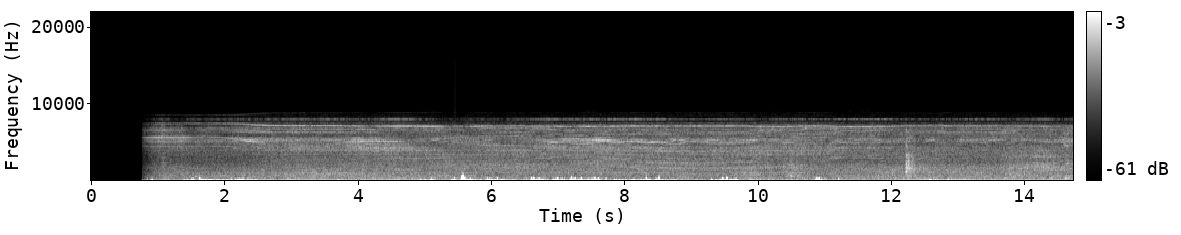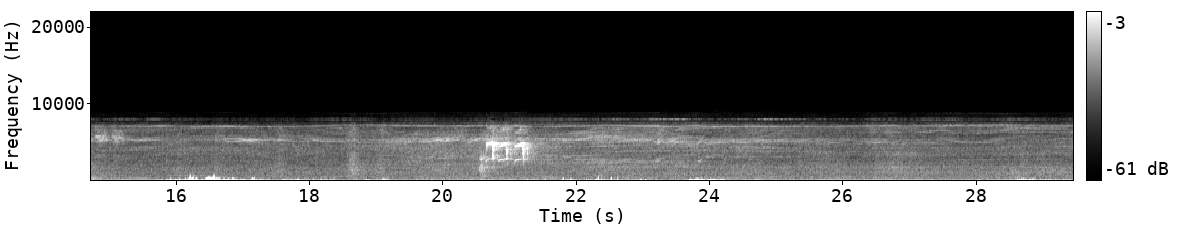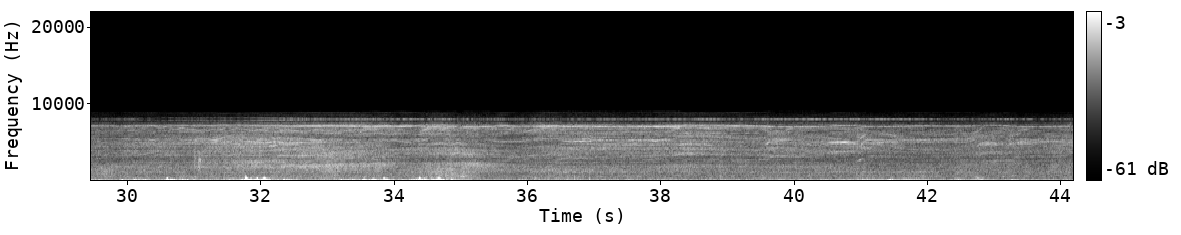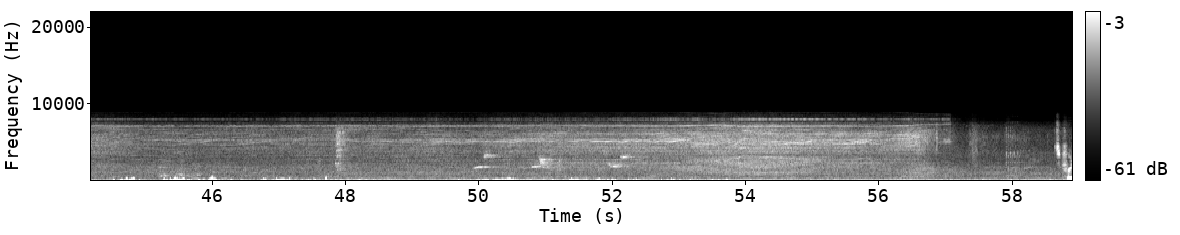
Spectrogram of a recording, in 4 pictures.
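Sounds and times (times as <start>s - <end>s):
drone buzzing whine: 0.8s - 58.9s.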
